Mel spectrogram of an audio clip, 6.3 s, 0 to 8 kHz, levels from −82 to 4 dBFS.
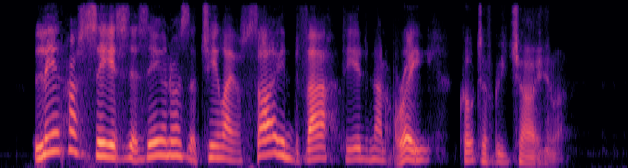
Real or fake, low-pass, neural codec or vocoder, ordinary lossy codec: fake; 7.2 kHz; codec, 16 kHz in and 24 kHz out, 0.4 kbps, LongCat-Audio-Codec, four codebook decoder; Opus, 24 kbps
